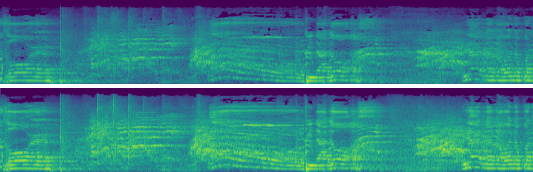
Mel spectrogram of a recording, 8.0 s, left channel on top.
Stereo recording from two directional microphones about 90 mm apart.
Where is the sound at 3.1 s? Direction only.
15° right (ahead or behind).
